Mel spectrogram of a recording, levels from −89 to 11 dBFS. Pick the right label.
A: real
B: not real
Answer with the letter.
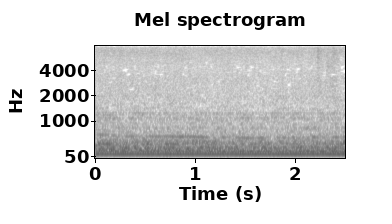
A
